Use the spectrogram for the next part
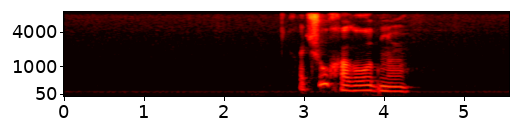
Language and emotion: Russian, sad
